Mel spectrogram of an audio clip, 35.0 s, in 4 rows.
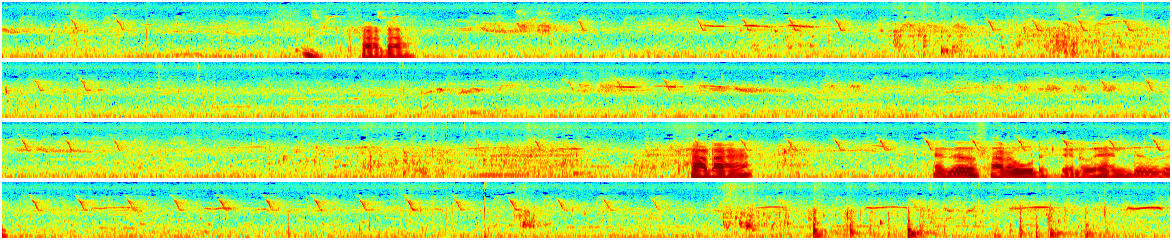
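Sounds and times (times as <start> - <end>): birds chirping and whistling: 29.0 - 35.0.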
